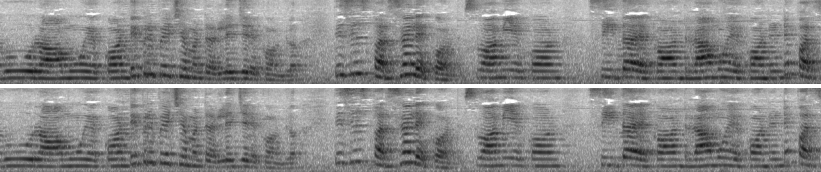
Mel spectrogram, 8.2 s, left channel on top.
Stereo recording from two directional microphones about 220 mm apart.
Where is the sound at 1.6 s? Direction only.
35° right (ahead or behind).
